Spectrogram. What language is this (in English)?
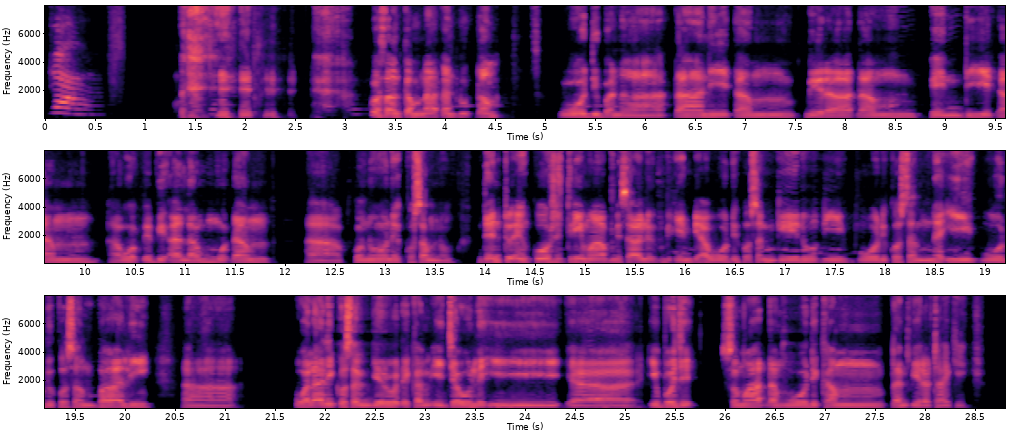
Borgu Fulfulde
